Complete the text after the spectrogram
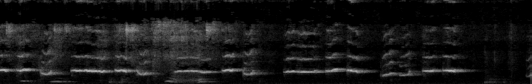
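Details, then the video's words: Calling cockatiel giving long, steady whistles broken by slurred dips and a few lower, softer notes, delivered almost continuously with brief gaps, indoors with no other clear sounds. "calopsita cantos ✅som de calopsita chamando"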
